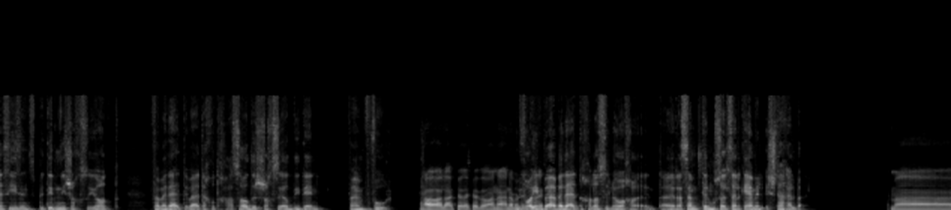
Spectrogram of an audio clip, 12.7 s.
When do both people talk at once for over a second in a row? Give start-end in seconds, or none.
none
